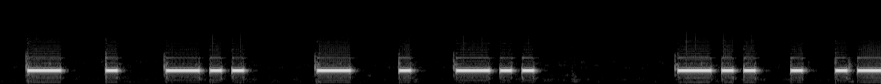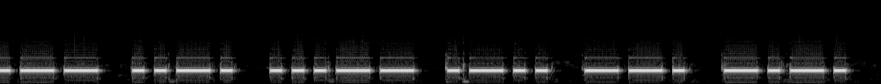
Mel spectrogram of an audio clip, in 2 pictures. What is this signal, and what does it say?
Morse code, heard as a keyed tone, about 11 wpm, 650 Hz. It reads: TED TED DE JF3LGC
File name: jh8cbh / 2022cw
